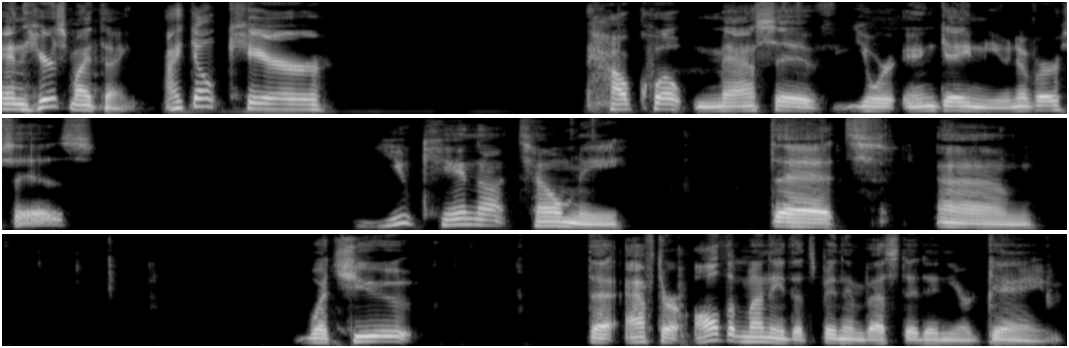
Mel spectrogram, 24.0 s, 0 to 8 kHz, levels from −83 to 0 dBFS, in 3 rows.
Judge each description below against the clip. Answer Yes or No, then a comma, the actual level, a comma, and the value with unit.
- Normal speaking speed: No, slow, 85 wpm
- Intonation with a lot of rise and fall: Yes, wide, 8.1 semitones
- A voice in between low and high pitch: No, low, 105 Hz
